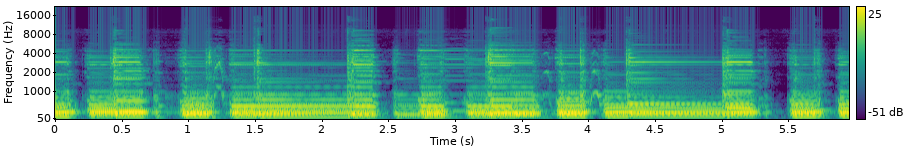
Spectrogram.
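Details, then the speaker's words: Silvertone 1431 tube amp after repair (two filter caps and power tube cathode bypass cap replaced, bias in sweet spot): clean, full guitar chords with lots of headroom, no hum or crackle. "So this amp is really clean. It's got a ton of headroom."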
